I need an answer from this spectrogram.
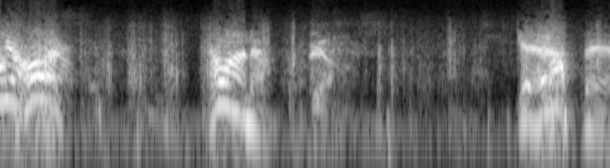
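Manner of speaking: loud, high commanding shout; forceful yelled command; barked order. Acted. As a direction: drive him onto the horse. Marshal orders prisoner mount.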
